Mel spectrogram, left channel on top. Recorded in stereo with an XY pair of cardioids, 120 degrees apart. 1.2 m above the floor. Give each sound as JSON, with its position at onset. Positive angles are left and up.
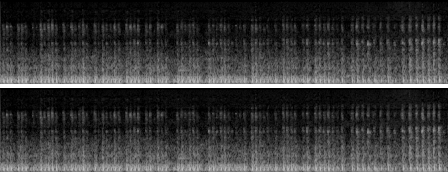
{"t": 0.0, "sound": "a vehicle", "azimuth_deg": 5}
